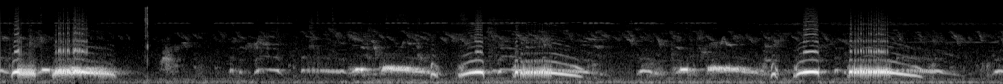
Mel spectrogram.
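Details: A spotted dove coos in soft, low, rounded notes, some rising and some falling, in short phrases with brief pauses, while faint chirps of other birds sound behind. The recording is used as a calling lure.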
